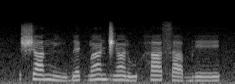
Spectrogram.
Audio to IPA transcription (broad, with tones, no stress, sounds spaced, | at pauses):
ʃ a˧ n ĩ˨ ɡ͡b ɛ˧ ɡ͡b ã˦ d͡ʒ ã˦˨ ɾ u˧ h a˦ s a˧ b e˧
